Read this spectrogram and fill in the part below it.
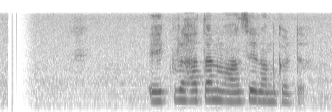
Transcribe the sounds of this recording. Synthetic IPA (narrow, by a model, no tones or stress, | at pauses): ekuɾaɦat̪anʋaɦːnsejənaməkəʈə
